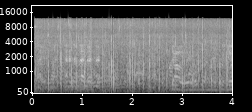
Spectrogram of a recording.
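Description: Steady rain falling, a dense hiss with many sharp drop hits.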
